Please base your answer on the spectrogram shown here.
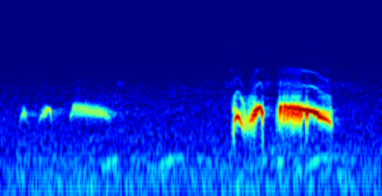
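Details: Spotted dove cooing as a lure for wild doves: a soft run of short low coos, then one loud phrase of two clipped hoots ending in a long falling coo.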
